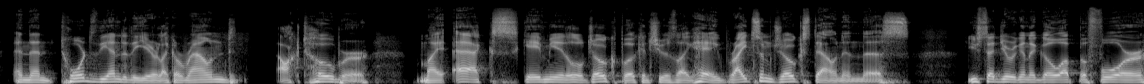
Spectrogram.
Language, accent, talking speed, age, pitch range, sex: English, American, 205 wpm, 30-49, 95-120 Hz, male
